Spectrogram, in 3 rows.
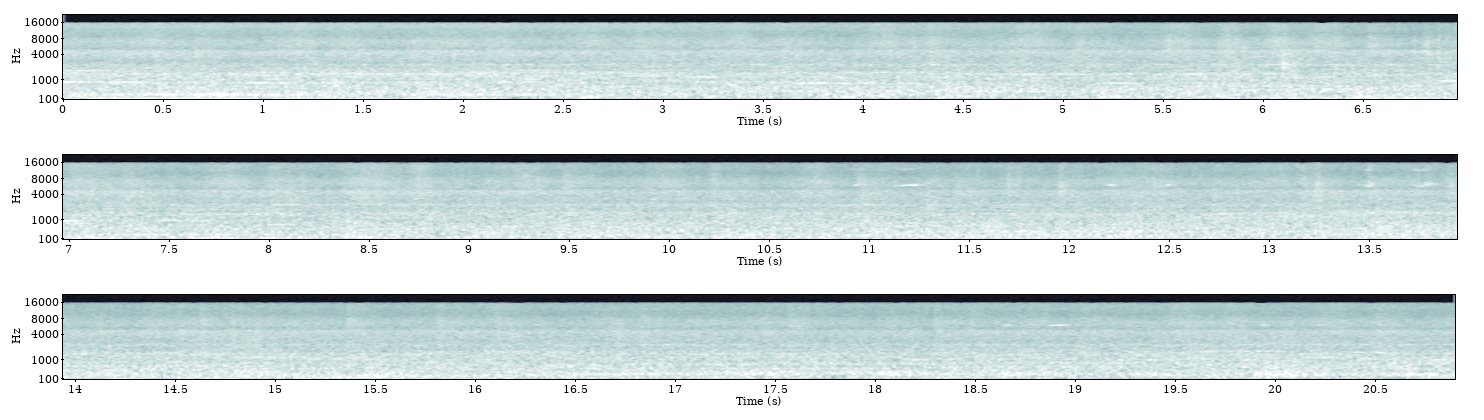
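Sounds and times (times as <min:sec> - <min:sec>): machinery running: 0:00.0 - 0:20.9.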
